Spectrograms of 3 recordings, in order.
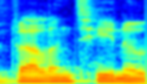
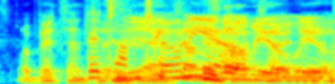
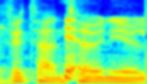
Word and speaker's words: Vitantonio: Valentino Liuzzi. Vitantonio. Oh, is it? Neither of you. Is that how you say it? Is it? Yeah, Vitantonio Liuzzi.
